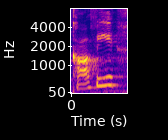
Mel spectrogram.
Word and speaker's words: Ko-fi: I'm pretty sure I'm pronouncing Ko-fi wrong. I think it's supposed to be pronounced coffee, but it's spelled Ko-fi, so that's what I'm going with.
